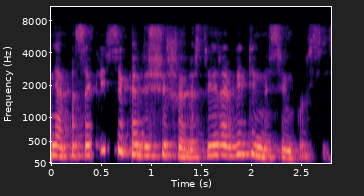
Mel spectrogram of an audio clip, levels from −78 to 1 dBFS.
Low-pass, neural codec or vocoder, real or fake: 7.2 kHz; codec, 16 kHz, 16 kbps, FreqCodec, smaller model; fake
